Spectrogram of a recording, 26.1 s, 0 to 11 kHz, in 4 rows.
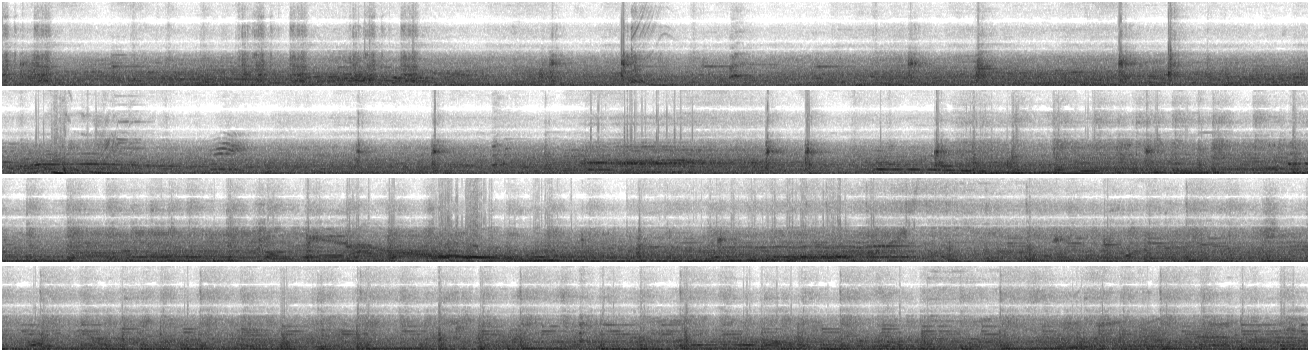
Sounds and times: Music: 10.8s - 26.1s.

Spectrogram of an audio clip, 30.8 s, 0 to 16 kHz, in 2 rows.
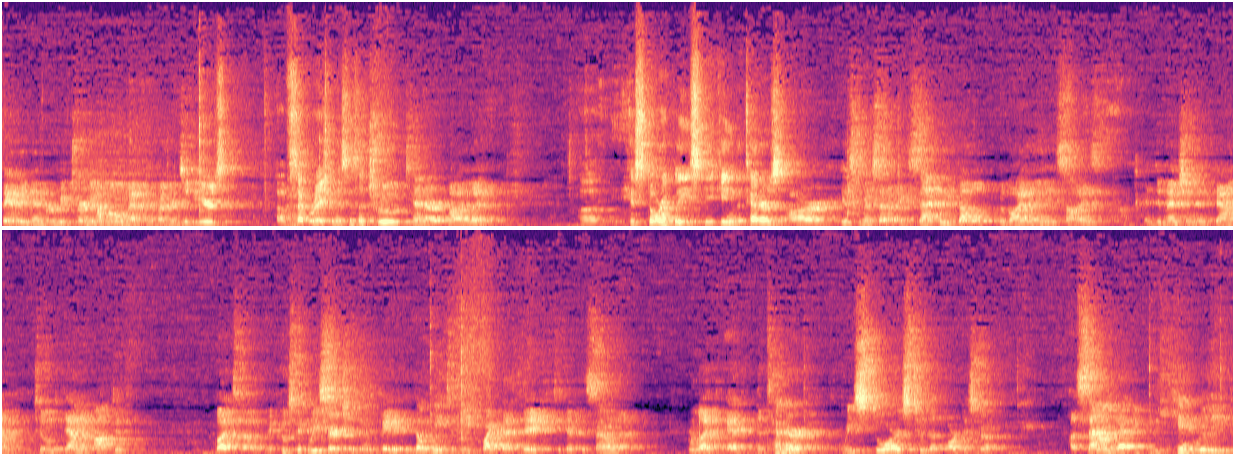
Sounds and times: Speech: 0.0s - 6.3s, 7.1s - 17.1s, 17.9s - 23.4s, 24.0s - 28.0s, 28.8s - 30.7s.

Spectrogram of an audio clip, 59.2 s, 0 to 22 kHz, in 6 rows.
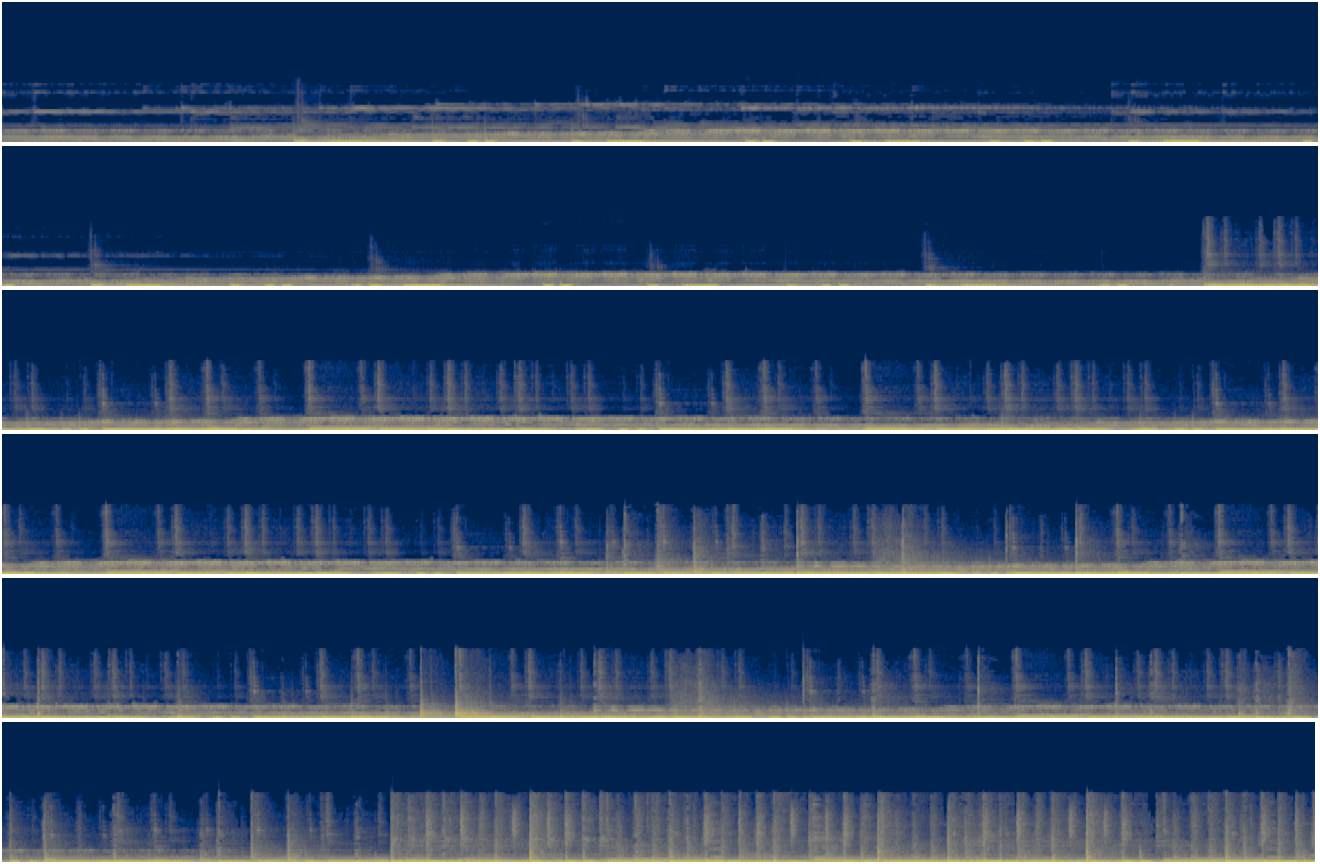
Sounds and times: Music: 0.0s - 59.2s.

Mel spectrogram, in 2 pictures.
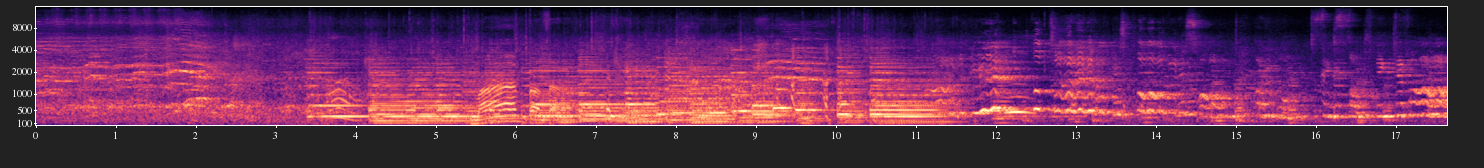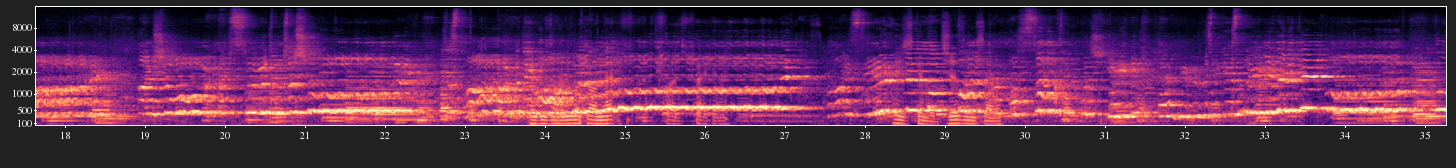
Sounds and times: Opera: 0.0s - 35.2s
Speech: 5.4s - 6.8s, 23.8s - 26.3s, 28.4s - 29.7s.

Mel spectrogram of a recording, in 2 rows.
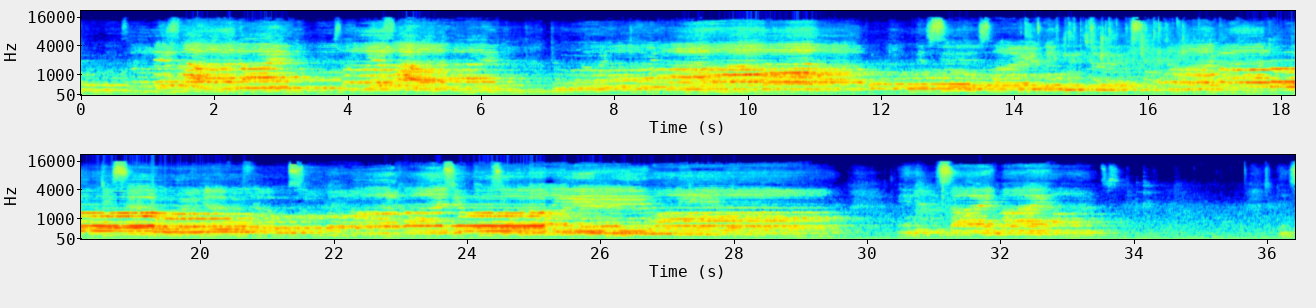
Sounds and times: A capella: 0.0s - 34.4s, 35.7s - 36.4s
Choir: 0.0s - 35.0s, 35.7s - 36.4s.

